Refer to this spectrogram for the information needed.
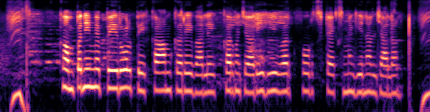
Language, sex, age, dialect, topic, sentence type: Bhojpuri, female, 25-30, Western, banking, statement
